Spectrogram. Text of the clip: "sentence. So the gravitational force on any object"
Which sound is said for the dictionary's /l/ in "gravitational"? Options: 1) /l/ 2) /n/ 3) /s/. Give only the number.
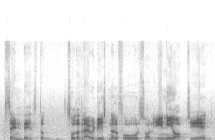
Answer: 1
